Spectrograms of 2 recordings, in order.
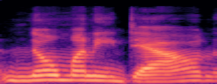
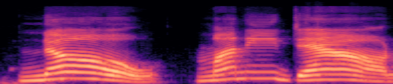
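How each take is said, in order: First: It is said without a pause after no. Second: There is a pause right after no.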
